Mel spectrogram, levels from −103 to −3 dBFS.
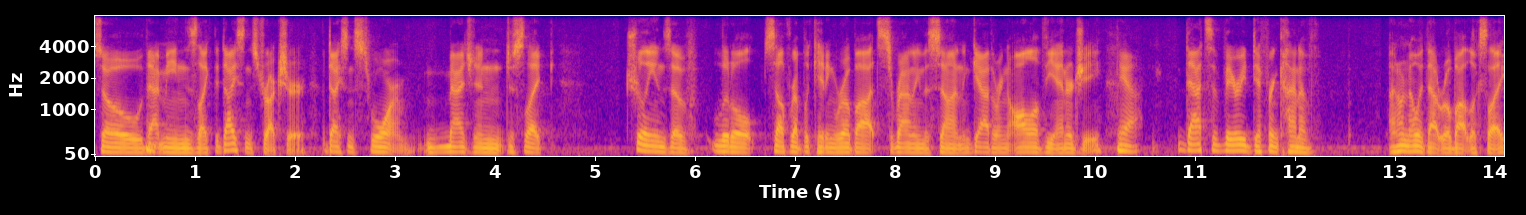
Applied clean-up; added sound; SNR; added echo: none; none; none; none.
